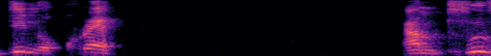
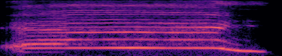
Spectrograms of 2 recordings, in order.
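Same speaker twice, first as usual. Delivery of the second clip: high shout. Real, not acted. Exclaims after laughing.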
